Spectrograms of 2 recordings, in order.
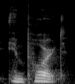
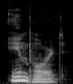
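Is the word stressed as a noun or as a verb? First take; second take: verb; noun. First: The stress falls where the verb puts it. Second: The stress falls where the noun puts it. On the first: It names an action. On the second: It names a thing.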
